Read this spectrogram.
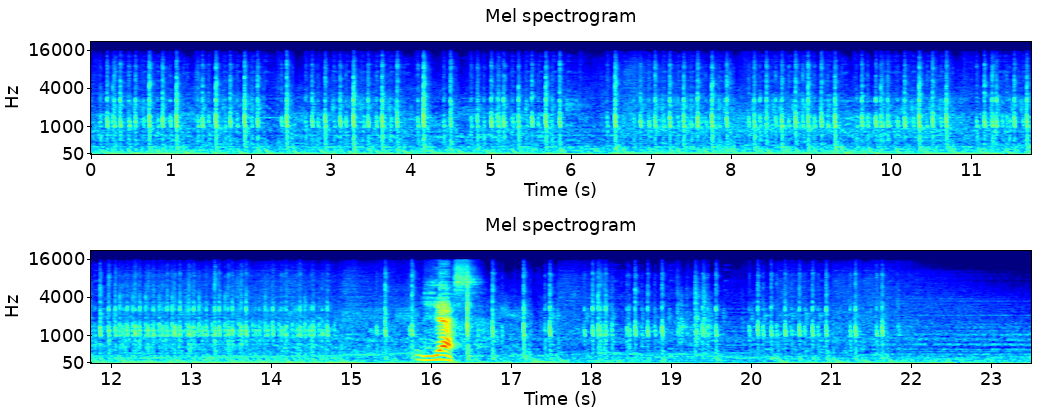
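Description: Keyboard keys click rapidly and steadily.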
